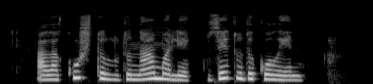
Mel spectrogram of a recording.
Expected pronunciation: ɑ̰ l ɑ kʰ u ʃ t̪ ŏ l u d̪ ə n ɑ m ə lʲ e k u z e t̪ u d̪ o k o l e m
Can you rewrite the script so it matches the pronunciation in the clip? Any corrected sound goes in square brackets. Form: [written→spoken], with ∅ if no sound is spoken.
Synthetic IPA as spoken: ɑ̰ l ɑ [kʰ→k] u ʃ t̪ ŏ l u d̪ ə n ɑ m ə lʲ e k u z e t̪ u d̪ o k o l e [m→n]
